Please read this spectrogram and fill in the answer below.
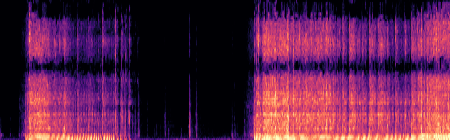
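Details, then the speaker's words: Traded-in chainsaw with new bar and chain, busted primer, started on choke: revs ragged and uneven, dies away, then restarts and labors without a steady idle. Choke made no difference. Suspected fuel issue (tune, dirty carb or bad diaphragms). Won't idle or reach full speed. "And the choke didn't really seem to make a difference. It wouldn't get the peak RPM, and it also wouldn't idle,"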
